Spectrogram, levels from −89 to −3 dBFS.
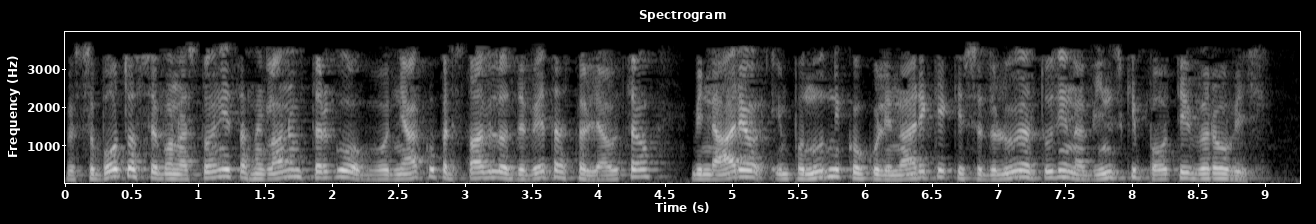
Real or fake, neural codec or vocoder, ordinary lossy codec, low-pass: real; none; MP3, 24 kbps; 3.6 kHz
